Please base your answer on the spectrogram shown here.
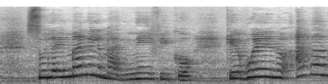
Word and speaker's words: Suleimán: libro han encontrado que en español Suleimán se lee como so verdad y eh en Turco de repente bueno encontramos que su pronunciación es diferente más sutil y sobre todo con u verdad Suleimán el magnífico que bueno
